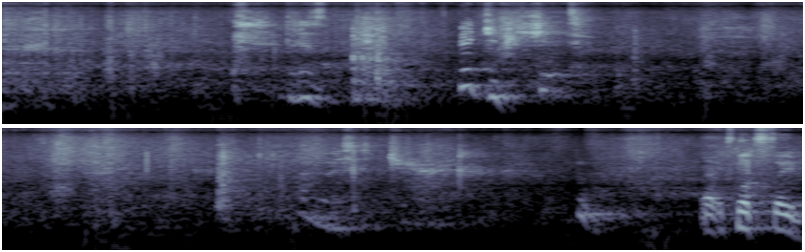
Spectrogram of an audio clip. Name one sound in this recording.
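Shoes scuff and thump on a window ledge.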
